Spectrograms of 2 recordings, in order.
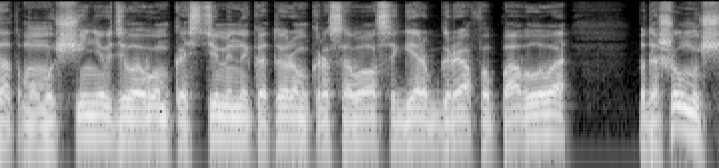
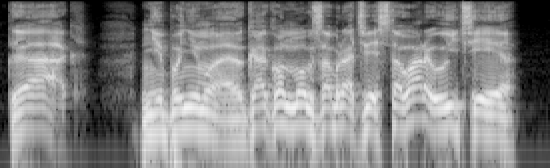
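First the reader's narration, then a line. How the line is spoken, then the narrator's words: Potbellied man shouting. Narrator (Russian): Выкрикнул пузатый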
